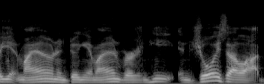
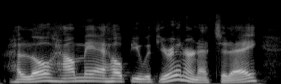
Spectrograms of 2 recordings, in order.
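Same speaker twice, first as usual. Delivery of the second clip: put-on Indian accent, higher pitched; 4 semitones higher, 4 dB louder than usual. Acting out a call to internet customer service: imitating an Indian accent. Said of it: "You were about to do an Indian accent".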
